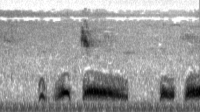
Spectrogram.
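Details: A newly trained spotted dove decoy calls to wild doves like an experienced decoy bird. It gives a short soft coo, then a drawn-out hollow coo, then two more coos. A faint high chirp comes from another bird.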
